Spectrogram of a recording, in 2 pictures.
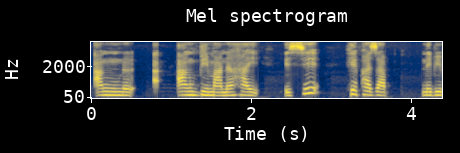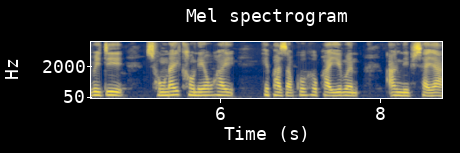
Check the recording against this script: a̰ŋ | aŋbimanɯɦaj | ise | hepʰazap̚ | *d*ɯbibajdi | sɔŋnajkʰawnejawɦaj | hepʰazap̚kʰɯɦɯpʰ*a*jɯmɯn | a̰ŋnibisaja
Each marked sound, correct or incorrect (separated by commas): incorrect, correct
